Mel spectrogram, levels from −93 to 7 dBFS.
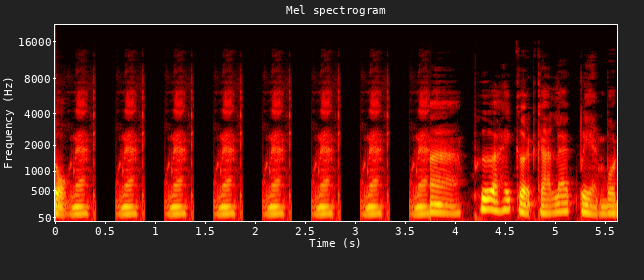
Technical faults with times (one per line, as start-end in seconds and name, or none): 0.40-3.75 stutter with silent gaps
